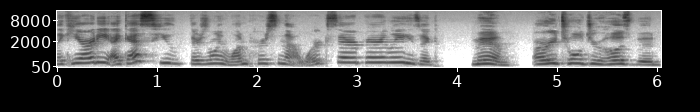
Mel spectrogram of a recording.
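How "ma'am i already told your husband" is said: condescending, snooty, strange official-sounding voice. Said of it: "huge dickhead guy who's like".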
